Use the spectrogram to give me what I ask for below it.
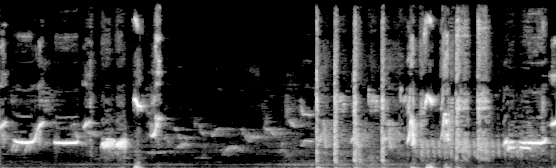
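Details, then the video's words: White-rumped shama song meant to coax a silent bird into answering: clear whistled phrases, a brief pause, then a dense burst of sharp clicking notes and high chattering, ending in a sustained whistle. "Murai Batu Diam Dengar Kicauan ini Seketika Langsung Nyaut GACOR"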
